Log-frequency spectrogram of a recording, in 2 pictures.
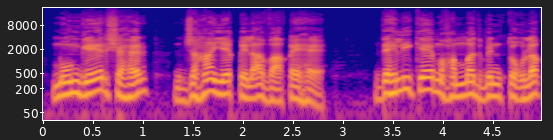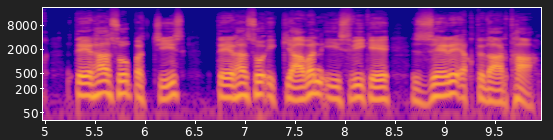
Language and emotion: Urdu, neutral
